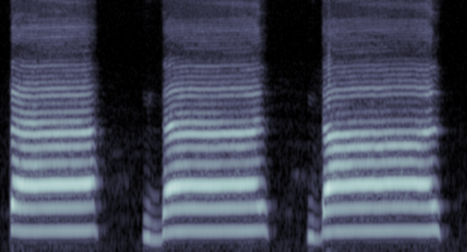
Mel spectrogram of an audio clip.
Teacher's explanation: زبان کی نوک کو ہم نے اوپر کے دانتوں کی جڑ سے لگانا ہے تو تا دال قو ادا ہوگا۔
